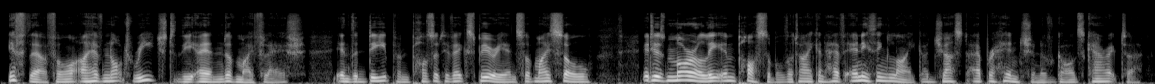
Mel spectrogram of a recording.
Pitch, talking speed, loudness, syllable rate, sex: 135 Hz, 190 wpm, -19 LUFS, 5.5 syllables/s, male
